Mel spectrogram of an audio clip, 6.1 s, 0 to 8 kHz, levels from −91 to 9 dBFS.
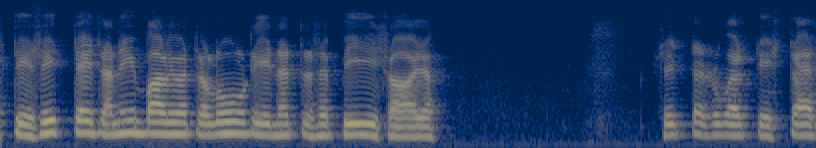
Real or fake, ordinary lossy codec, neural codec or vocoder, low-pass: real; none; none; 7.2 kHz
